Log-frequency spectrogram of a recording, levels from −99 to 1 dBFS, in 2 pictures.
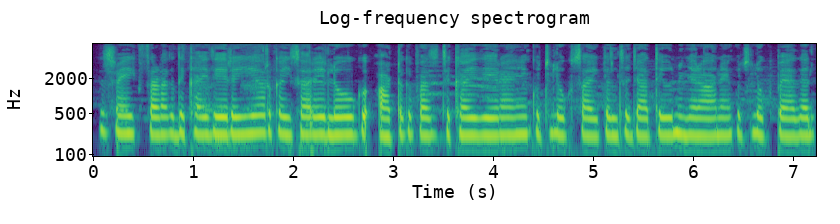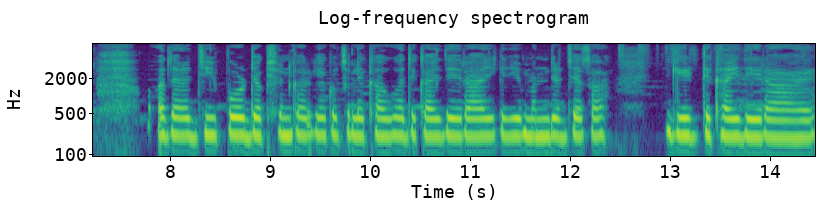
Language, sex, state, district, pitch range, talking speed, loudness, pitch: Hindi, female, Bihar, Darbhanga, 210-225 Hz, 205 wpm, -17 LUFS, 215 Hz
